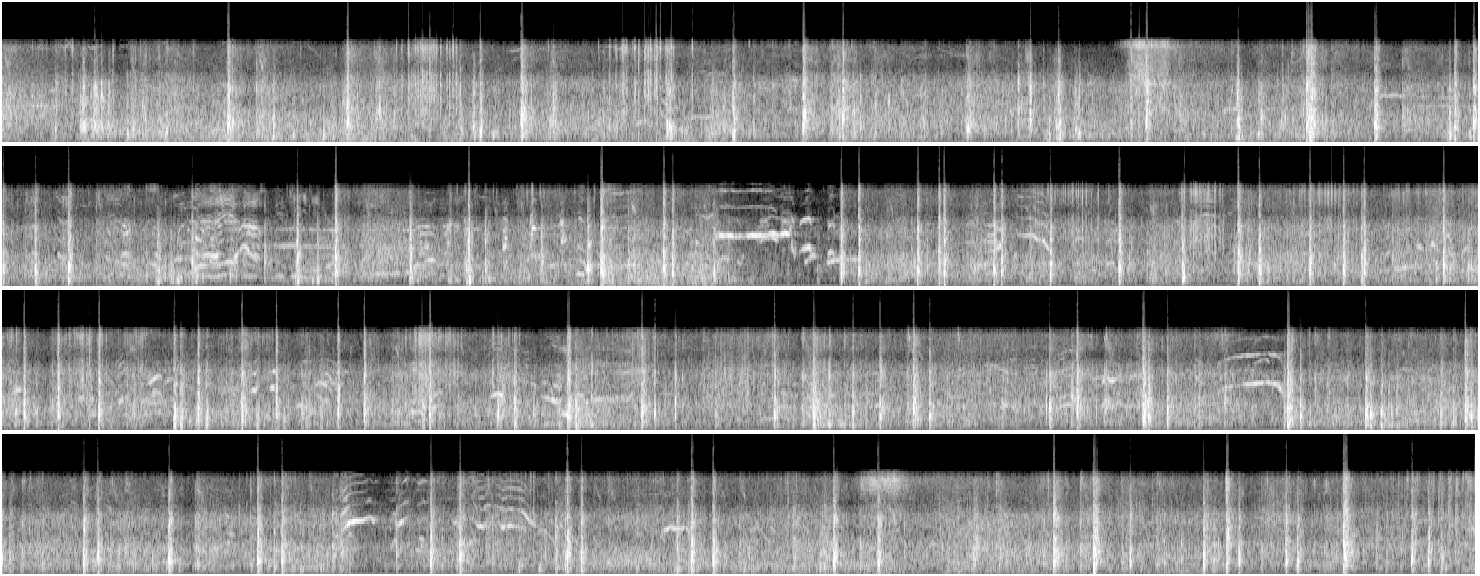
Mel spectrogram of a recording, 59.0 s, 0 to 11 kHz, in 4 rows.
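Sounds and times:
fireworks bangs and crackling pops: 0:00.0 - 0:59.0.

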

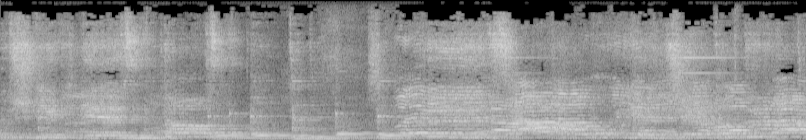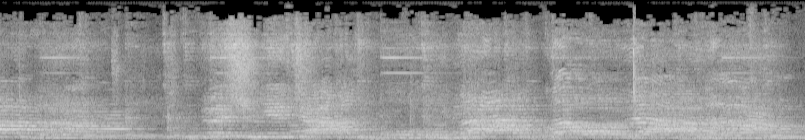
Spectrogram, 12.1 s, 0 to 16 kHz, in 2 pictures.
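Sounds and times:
musical accompaniment: 0:00.0 - 0:12.0
toddlers singing: 0:00.0 - 0:12.0.

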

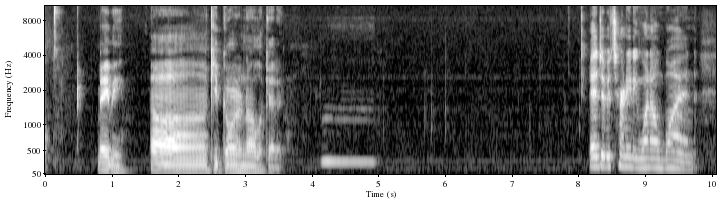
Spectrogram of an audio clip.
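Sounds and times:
person humming: 0:04.1 - 0:05.1.

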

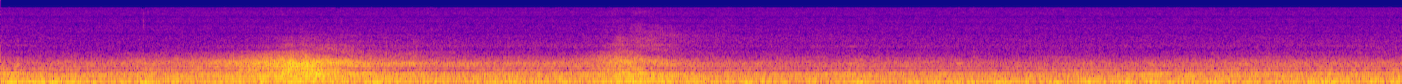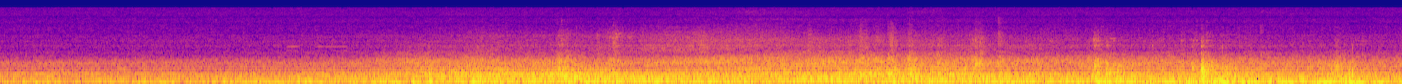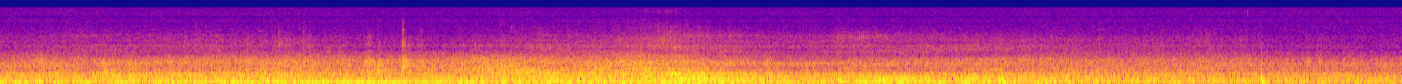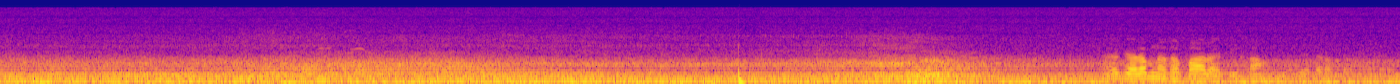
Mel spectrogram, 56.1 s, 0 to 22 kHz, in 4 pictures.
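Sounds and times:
trucks driving past: 0:00.0 - 0:56.0.

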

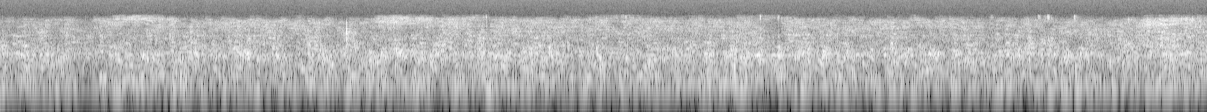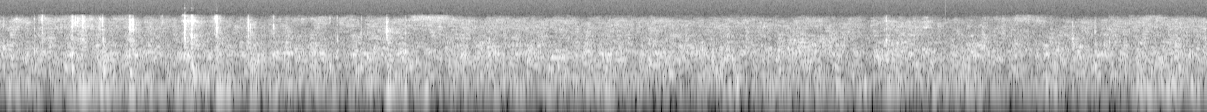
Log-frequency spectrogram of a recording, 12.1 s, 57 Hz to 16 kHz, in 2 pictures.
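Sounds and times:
keyboard key clicks: 0:06.2 - 0:08.1.

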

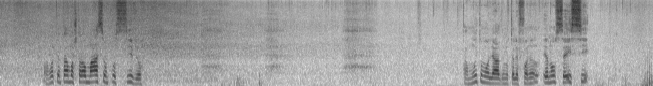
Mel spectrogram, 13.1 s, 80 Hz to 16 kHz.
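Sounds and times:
car passing on wet road: 0:00.0 - 0:13.0
rain: 0:00.0 - 0:13.0
wind: 0:00.0 - 0:13.0.

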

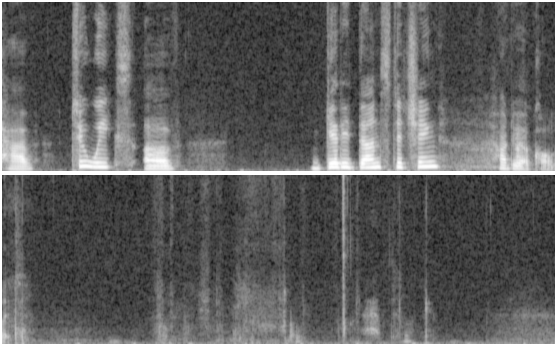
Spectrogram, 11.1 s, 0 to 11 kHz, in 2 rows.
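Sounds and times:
paper rustling: 0:07.0 - 0:08.7.

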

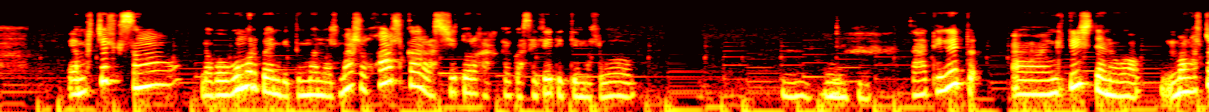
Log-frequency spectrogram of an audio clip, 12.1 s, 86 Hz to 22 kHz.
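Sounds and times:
background music with bass: 0:00.0 - 0:12.0
person speaking: 0:07.8 - 0:09.4.

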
